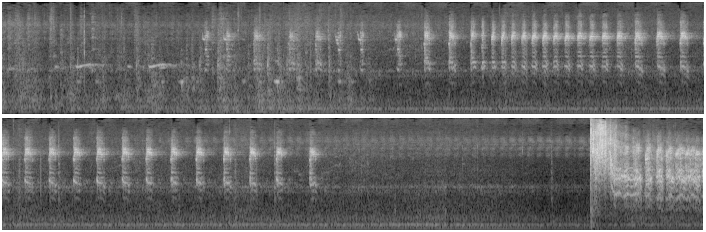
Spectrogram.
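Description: Guinea fowl calling in a rapid run of harsh cackling notes, about six a second, for several seconds over a low steady hum. A sudden, louder burst of noise comes near the end.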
